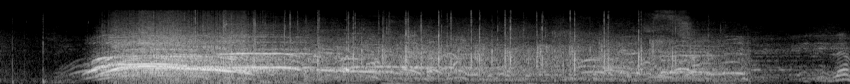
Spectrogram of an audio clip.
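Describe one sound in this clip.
Spectators cheer and shout loudly in an echoing hall.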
